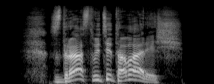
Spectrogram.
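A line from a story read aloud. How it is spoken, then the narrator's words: Loud. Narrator (Russian): громко сказал великий комбинатор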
